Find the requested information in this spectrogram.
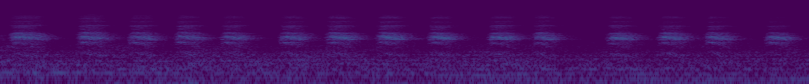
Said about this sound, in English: Sorry, guys. Usually there's no crow around my house making noises like that, but I don't know why this crow is just outside my window making the loudest sound.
